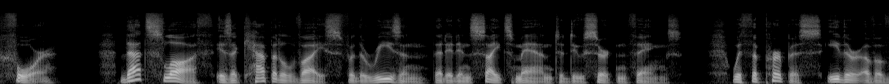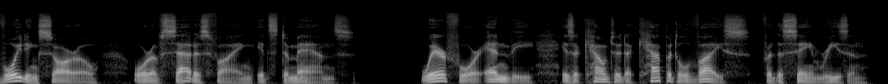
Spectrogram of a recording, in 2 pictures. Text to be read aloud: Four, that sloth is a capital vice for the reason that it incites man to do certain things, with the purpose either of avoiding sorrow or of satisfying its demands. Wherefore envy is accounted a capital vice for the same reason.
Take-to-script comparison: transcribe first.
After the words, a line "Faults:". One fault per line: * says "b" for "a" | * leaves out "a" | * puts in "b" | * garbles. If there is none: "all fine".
Four, that sloth is a capital vice for the reason that it incites man to do certain things, with the purpose either of avoiding sorrow or of satisfying its demands. Wherefore envy is accounted a capital vice for the same reason.
Faults:
all fine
